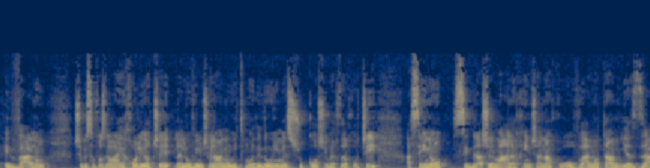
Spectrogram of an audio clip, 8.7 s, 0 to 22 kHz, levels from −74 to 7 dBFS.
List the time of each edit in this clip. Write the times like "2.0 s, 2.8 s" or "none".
none

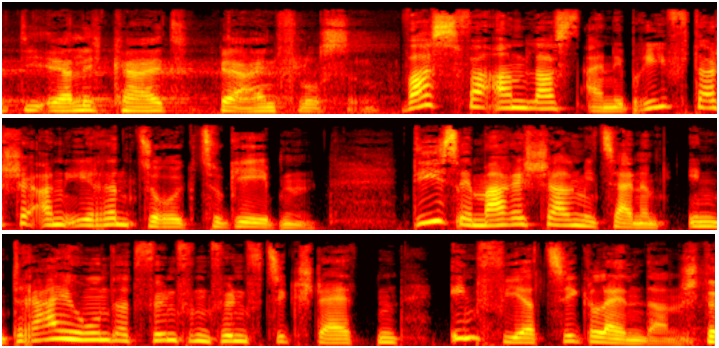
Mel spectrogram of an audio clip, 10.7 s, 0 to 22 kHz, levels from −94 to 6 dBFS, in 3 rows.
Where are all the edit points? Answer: 2.9 s, 4.2 s, 5.9 s, 6.9 s

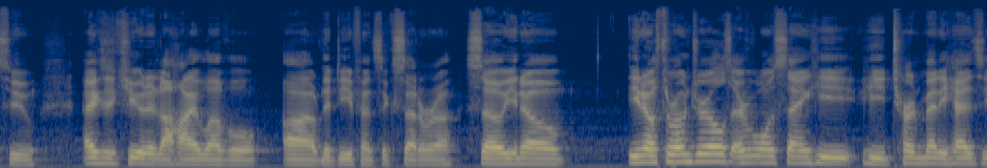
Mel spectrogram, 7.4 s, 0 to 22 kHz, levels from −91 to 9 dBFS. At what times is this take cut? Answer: 2.4 s, 3.4 s

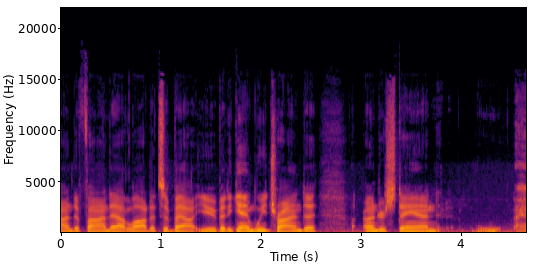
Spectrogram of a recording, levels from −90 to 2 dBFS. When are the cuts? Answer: 1.0 s, 1.6 s, 2.1 s, 3.0 s

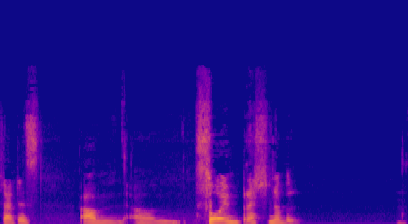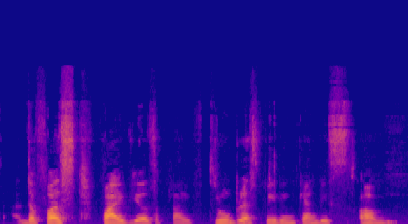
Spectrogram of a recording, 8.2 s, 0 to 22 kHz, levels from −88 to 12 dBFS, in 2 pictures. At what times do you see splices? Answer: 1.9 s, 6.1 s

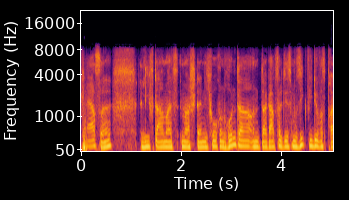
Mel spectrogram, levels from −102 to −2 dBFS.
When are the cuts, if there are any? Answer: none

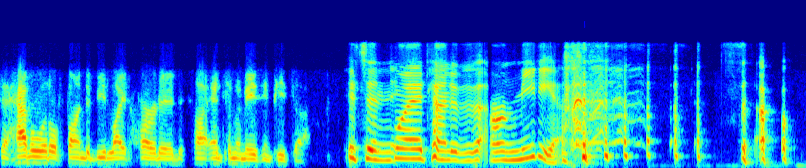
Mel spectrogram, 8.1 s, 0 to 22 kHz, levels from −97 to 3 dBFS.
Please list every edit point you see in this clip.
1.9 s, 2.2 s, 3.3 s, 3.9 s, 4.2 s, 4.8 s

